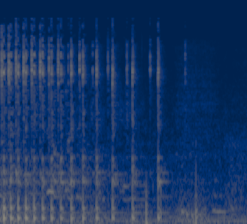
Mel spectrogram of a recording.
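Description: A prize wheel called the Wheel of Kink, held up to a microphone, spins with a rapid train of sharp clicks that gradually slow and space out before stopping after about a second and a half, followed by a faint voice.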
